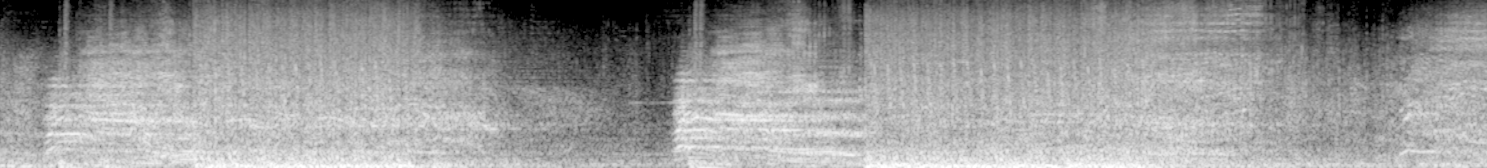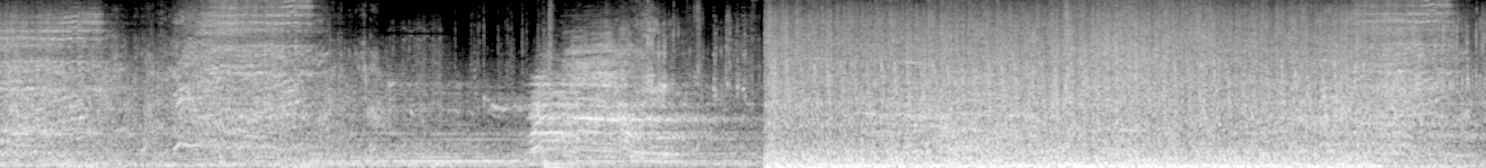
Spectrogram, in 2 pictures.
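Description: A weapon fires in sharp bursts.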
